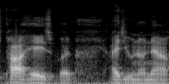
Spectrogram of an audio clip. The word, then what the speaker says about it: Pages: the Dodgers Andy peses I did pronounce it Pages um which was completely my fault I did not know as peses but I do know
